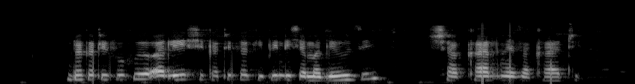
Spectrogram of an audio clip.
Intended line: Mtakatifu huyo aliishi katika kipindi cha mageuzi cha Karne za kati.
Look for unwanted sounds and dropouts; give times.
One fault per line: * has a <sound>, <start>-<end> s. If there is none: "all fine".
all fine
